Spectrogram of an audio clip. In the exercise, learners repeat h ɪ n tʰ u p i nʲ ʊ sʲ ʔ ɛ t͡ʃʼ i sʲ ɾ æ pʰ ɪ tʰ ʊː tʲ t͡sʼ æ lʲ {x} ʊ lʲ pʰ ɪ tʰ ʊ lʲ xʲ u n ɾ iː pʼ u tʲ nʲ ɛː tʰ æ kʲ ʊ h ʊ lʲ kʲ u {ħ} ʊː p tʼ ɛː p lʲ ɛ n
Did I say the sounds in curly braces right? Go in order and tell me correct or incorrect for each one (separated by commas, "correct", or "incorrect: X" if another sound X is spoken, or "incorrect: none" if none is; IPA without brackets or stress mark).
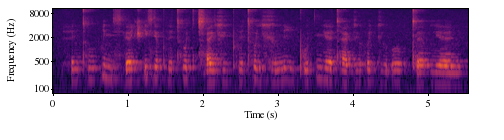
incorrect: xʲ, incorrect: ʔ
